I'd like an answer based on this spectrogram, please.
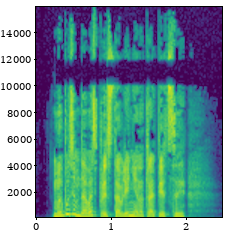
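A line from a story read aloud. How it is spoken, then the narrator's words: Cheerful. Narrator (Russian): весело сказала Крису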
